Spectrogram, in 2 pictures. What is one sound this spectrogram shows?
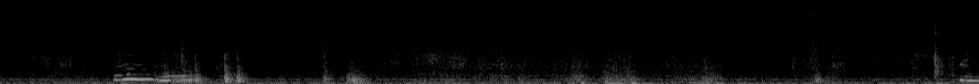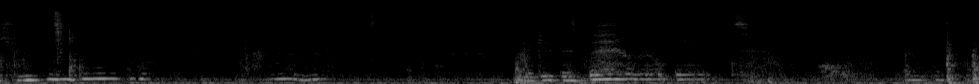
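Bedding rustles as it is shaken and tossed onto a bed.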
